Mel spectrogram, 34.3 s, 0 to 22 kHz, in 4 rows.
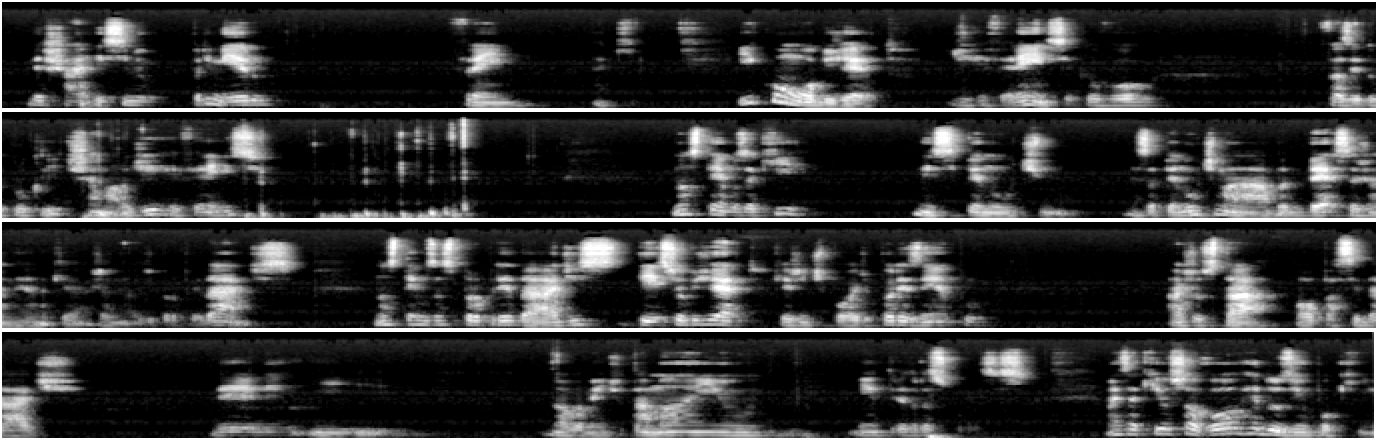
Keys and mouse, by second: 0.1 click, 0.5 s, 1.8 click, 2.1 g, 2.8 click, 6.9 click, 9.2-11.3 typing, 11.4 Return, 18.5 click, 22.9 click, 23.5-27.6 drag, 28.1-30.1 drag, 29.8 Escape, 33.2-34.3 drag.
